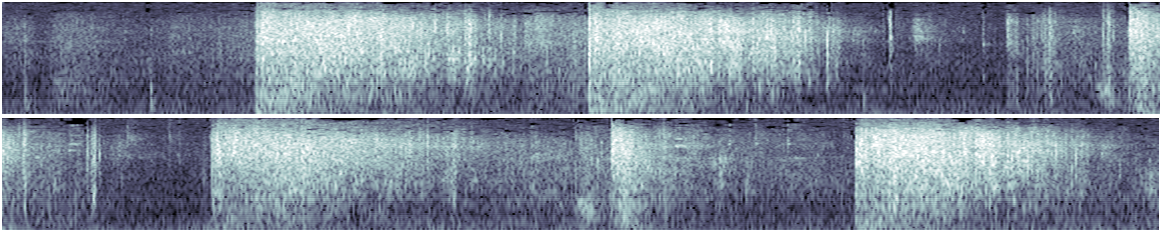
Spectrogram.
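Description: A shotgun fires loud, booming blasts with a short echo.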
